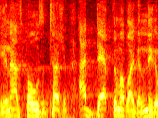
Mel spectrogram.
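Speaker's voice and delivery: normal talking voice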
